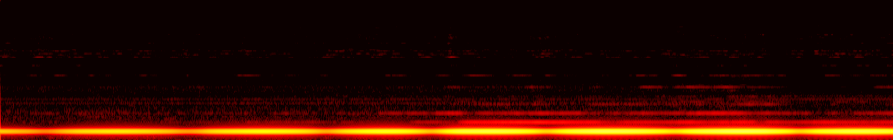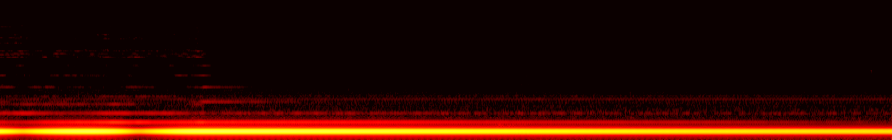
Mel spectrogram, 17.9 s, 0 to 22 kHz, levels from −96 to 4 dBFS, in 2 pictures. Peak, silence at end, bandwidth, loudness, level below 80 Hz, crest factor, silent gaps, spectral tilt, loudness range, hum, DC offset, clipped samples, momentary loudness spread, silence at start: -12 dBFS; 0 s; 0.8 kHz; -21 LUFS; -86 dBFS; 8 dB; none; -12 dB/octave; 8 LU; none; under 0.1%; under 0.1%; 12 LU; 0 s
